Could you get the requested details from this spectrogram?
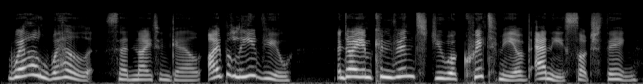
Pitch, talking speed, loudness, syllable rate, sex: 275 Hz, 170 wpm, -19 LUFS, 5.0 syllables/s, female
